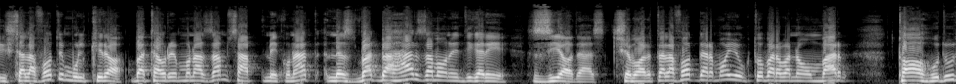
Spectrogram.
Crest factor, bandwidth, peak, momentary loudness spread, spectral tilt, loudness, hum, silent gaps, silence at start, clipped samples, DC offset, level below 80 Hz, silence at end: 10 dB; 18 kHz; 0 dBFS; 5 LU; -5.5 dB/octave; -11 LUFS; none; none; 0 s; 0.5%; 0.4%; -46 dBFS; 0 s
